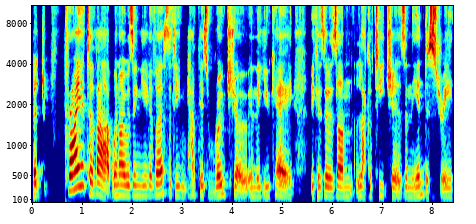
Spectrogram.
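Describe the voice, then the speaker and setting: Against a quiet background, a woman talks at a moderate pace in a London accent. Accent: British (London). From London, England. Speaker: school dean of students. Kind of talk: interview.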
